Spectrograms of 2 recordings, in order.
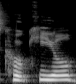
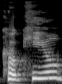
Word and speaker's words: Coquille: Look for this Coquille Blanc, and it's spelled Coquille, Blanc, Blanc. If I was doing French, I shouldn't say the C, but we're American, for gosh sakes. Coquille Blanc, and look for it in your wine store.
